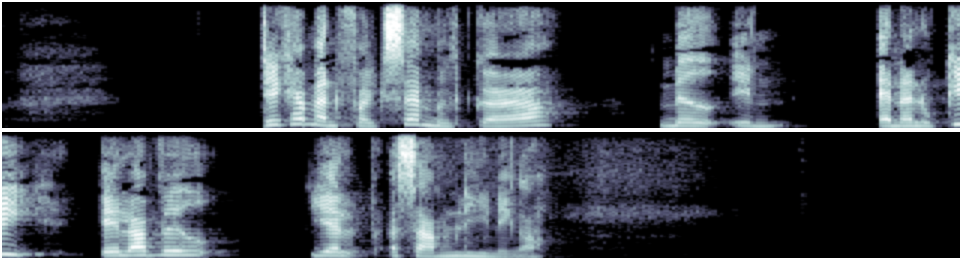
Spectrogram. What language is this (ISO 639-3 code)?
dan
